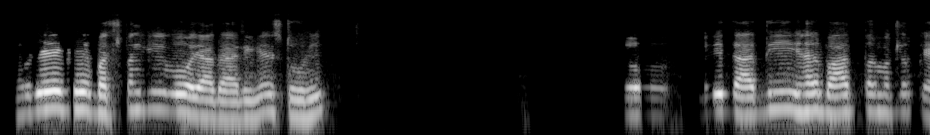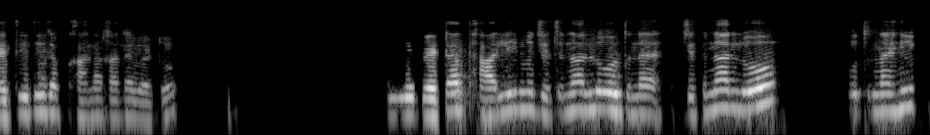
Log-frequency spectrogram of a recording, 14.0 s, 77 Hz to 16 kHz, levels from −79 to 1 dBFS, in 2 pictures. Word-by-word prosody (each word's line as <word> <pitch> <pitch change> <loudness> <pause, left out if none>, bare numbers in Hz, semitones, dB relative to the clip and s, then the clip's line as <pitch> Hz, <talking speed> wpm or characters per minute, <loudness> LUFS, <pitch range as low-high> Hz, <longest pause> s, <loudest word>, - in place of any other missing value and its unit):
मुझे 210 +3 +7
बचपन 185 +3 0
की 210 - -5
वो 195 -2 +6
याद 155 -2 +3
आ 145 - +1
रही 150 +2 -4
है 190 +2 -3
स्टोरी। 160 +2 -1 2.3
जब - - -2
मेरी 475 -5 -2
दादी 180 +5 0
हर 195 +1 +3
बात 185 +1 +2
पर 195 - -4
मतलब 190 0 -11
कहती 155 +3 -6
थी 185 +2 -8
जब 180 -2 -7
खाना 155 +1 -16
खाने 155 0 -18
बैठो 145 +5 -19 1.6
कि 335 +1 -4
बेटा 190 +5 +2
थाली 170 +5 -6
में 210 - -8
जितना 180 +3 -11
लो 210 +1 -5
उतना 180 -2 -2
है 170 -3 -9 0.2
जितना 195 +7 -5
लो 220 +1 +1 0.7
उतना 200 - -11
ही 230 +2 -6
185 Hz, 145 wpm, -18 LUFS, 165-210 Hz, 2.3 s, मुझे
